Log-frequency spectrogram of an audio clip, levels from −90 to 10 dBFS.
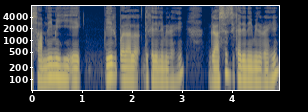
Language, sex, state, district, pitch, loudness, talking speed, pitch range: Hindi, male, Arunachal Pradesh, Longding, 105 Hz, -19 LUFS, 220 wpm, 100-120 Hz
